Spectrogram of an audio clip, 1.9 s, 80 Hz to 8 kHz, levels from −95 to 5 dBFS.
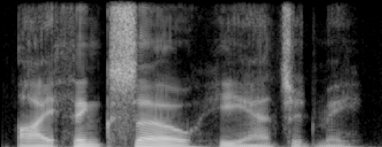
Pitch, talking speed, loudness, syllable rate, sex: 100 Hz, 190 wpm, -19 LUFS, 4.8 syllables/s, male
